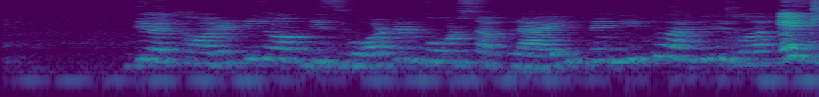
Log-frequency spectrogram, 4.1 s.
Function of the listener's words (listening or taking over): taking over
